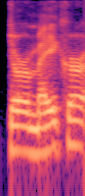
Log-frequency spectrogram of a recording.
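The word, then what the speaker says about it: D'yer Mak'er: And uh Dur maker, I think it's how it's pronounced, is actually like Jamaica.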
